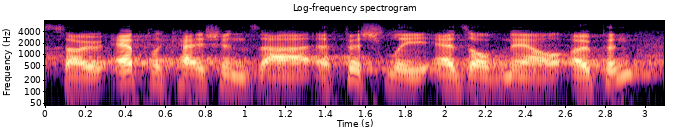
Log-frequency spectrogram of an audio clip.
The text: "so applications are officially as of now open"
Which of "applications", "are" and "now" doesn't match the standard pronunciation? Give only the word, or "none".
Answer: none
